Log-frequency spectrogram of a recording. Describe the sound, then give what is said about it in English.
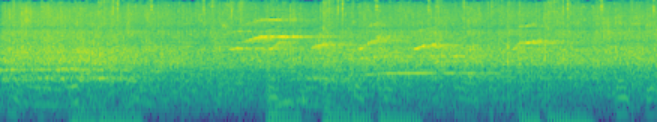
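A Manchester audience gives John Irving a loud, steady round of applause. Several bright whistles rise above the continuous clapping at scattered moments. “And I hope now that you will give us that Manchester round of applause and whoops and whistles and whatever else you fancy for John Irving.”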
